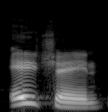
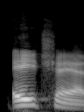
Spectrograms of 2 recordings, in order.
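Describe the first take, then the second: First: The last syllable sounds like 'chain'. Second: The last syllable sounds like 'chan'. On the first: The speaker calls it wrong. "I said that wrong" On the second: The speaker calls it right. "That's the right the second time"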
